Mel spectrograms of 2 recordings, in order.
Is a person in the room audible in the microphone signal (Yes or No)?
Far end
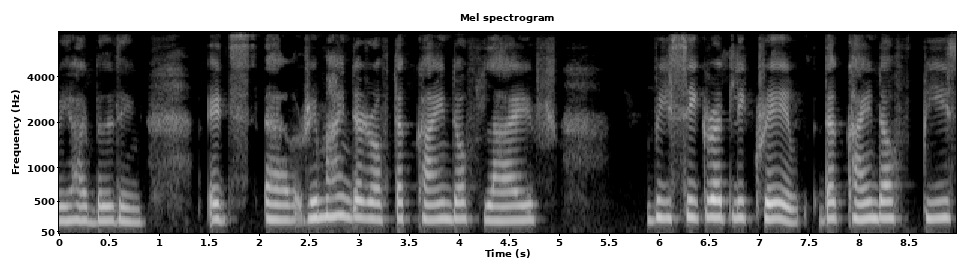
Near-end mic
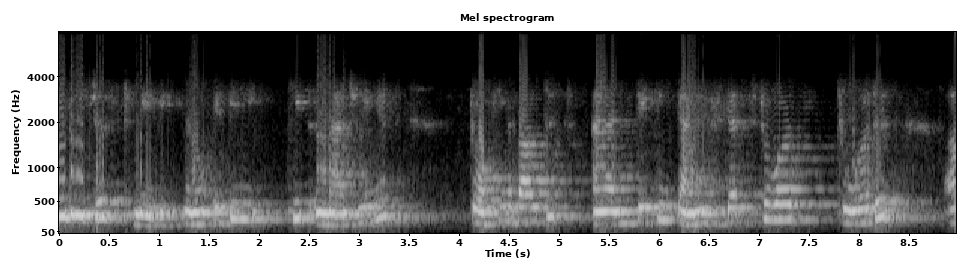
Yes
